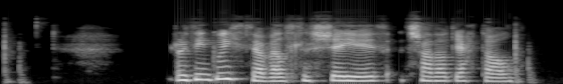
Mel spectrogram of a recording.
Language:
Welsh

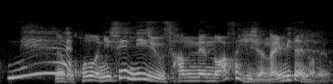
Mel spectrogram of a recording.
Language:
Japanese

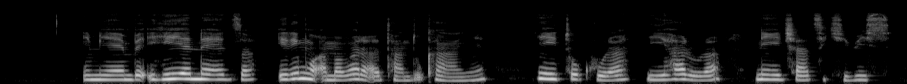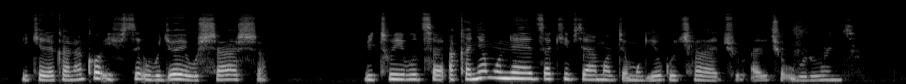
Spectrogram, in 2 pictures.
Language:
Rundi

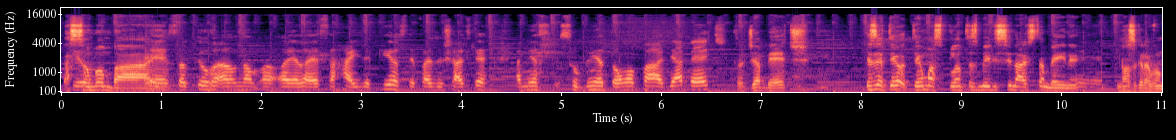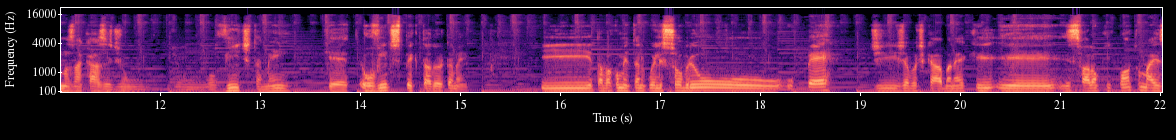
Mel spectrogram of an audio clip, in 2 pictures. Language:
Portuguese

